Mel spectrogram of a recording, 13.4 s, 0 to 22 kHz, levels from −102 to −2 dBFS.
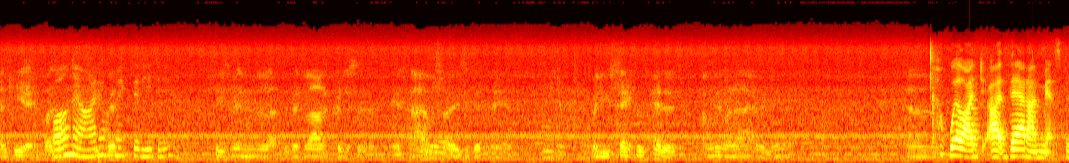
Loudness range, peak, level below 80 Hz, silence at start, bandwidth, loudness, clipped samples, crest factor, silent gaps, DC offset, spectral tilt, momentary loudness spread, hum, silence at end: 12 LU; 0 dBFS; -52 dBFS; 0 s; 12 kHz; -22 LUFS; under 0.1%; 22 dB; none; under 0.1%; -4 dB/octave; 20 LU; none; 0 s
